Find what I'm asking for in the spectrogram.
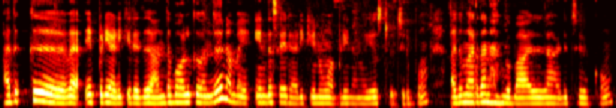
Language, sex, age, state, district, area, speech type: Tamil, female, 18-30, Tamil Nadu, Perambalur, urban, spontaneous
